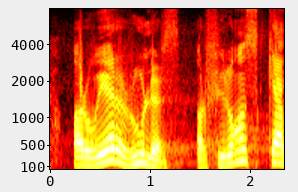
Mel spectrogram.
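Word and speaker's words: Pharaohs: ये फिरौन से, कि कोई लोग इसको फेरोज भी बोलता है, लेकिन ये फिरौन है ना। फिरौन से उच्चारण करते हैं, अलग अलग तरह का इसमें एक्सेंट है, तो इसको हम फिरौन्स कहें तो ठीक है।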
